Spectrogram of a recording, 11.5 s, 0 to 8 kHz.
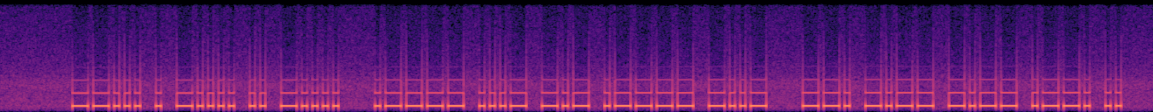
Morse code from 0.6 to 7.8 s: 7E6I6 1VK1X

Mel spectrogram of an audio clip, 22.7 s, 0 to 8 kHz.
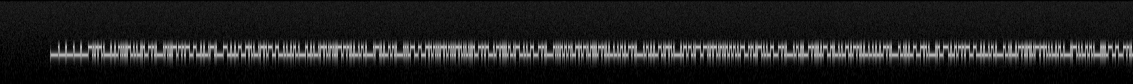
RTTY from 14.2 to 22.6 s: DIPOLE. WX FOG, 11 C. BTU OM2CK DE 2E8YOM …

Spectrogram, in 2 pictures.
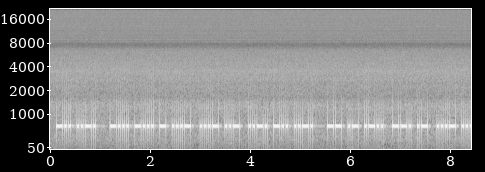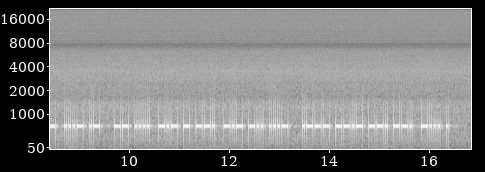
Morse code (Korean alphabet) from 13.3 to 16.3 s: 했다

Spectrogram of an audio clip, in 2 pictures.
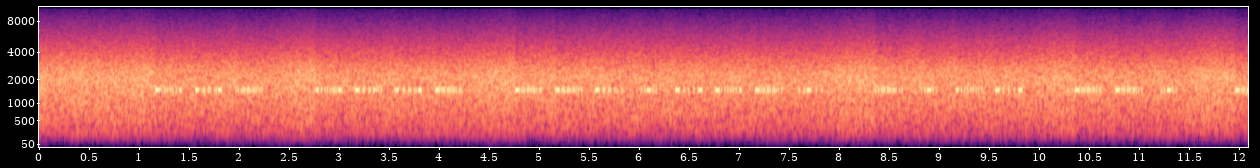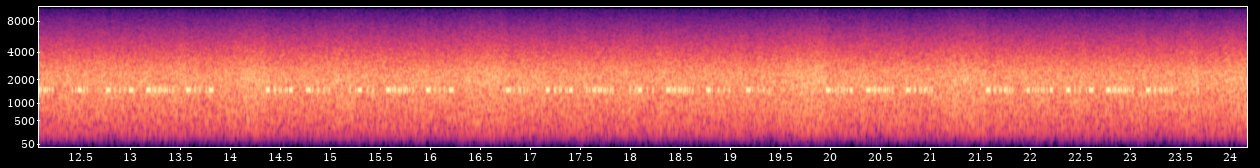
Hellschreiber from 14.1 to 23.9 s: ALTEN KASTELL DER ROMER.

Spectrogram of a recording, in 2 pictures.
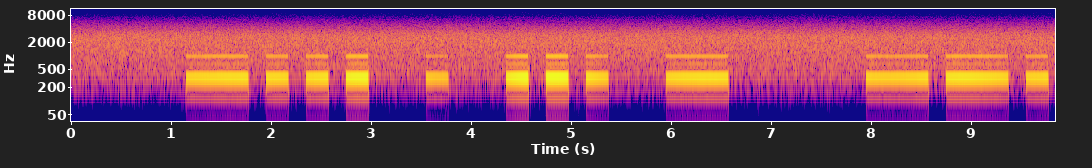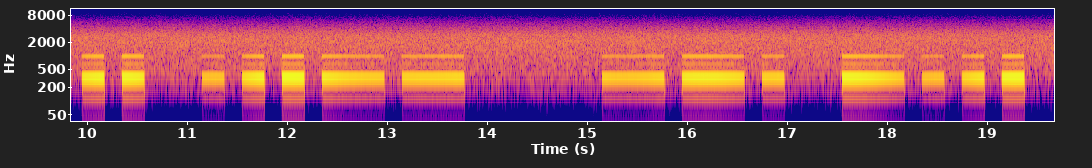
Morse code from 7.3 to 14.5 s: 73

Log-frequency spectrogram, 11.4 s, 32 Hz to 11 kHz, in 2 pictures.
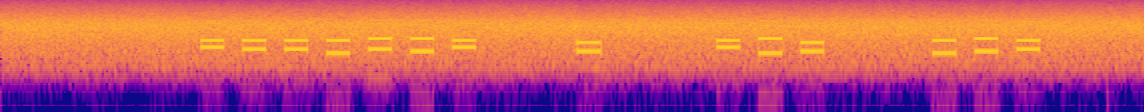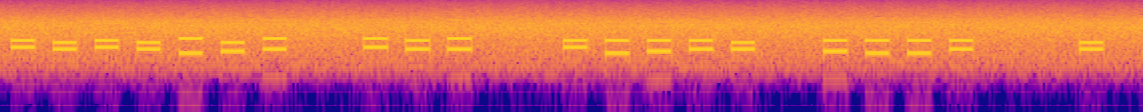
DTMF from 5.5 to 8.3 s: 0707349 #89

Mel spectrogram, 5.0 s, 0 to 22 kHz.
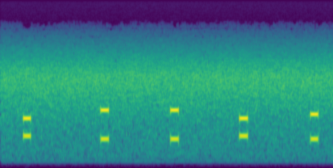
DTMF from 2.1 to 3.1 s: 3

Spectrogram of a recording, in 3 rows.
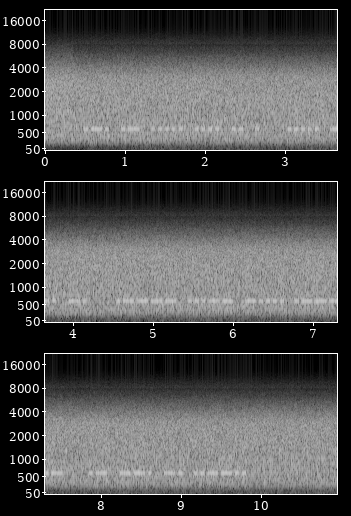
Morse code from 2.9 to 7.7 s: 5NN 1361

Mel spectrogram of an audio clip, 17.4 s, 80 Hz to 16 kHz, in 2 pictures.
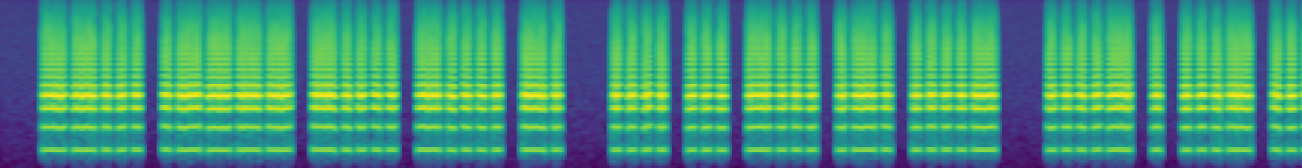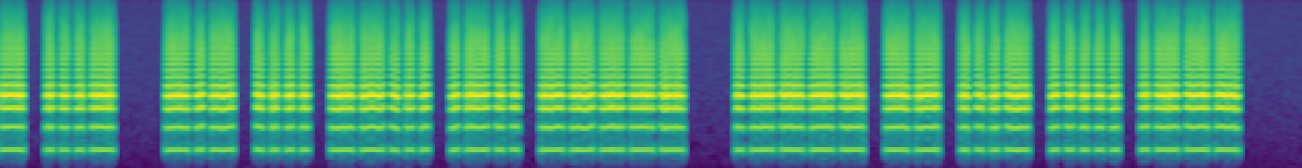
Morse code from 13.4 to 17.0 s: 1MV5J

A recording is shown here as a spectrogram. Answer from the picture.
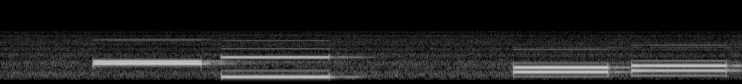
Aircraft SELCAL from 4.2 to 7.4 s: GK-HL

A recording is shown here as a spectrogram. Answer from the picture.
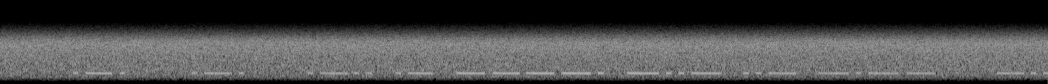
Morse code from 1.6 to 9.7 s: R LA9XUY

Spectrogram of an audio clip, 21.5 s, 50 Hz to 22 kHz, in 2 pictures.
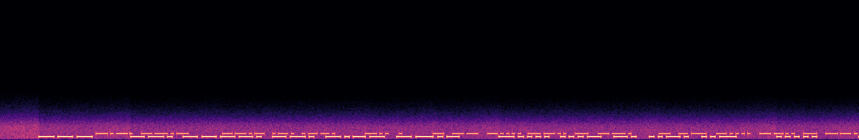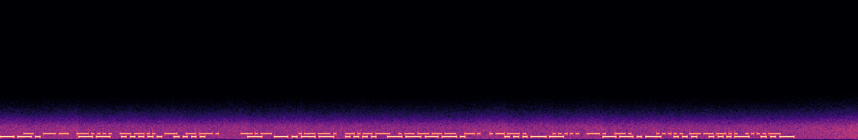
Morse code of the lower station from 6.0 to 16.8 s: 6VNFU 5 G M5H TYH9

